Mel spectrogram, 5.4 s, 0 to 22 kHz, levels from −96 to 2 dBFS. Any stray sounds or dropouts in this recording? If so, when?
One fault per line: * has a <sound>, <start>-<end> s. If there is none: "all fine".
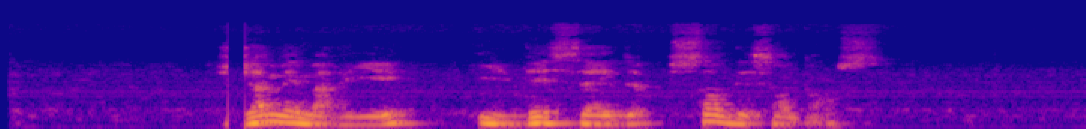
* has a dropout, 1.1-1.2 s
